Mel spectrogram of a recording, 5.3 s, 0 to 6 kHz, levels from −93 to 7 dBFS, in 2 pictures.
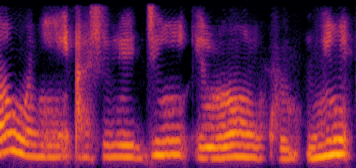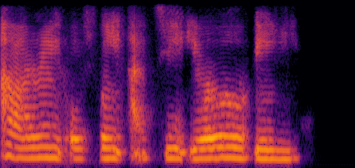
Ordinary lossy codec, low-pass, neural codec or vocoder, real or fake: none; 5.4 kHz; codec, 16 kHz, 1 kbps, FreqCodec, smaller model; fake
